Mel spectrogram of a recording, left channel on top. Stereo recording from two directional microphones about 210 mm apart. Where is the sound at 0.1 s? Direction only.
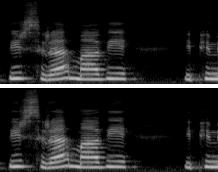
5° right (ahead or behind).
